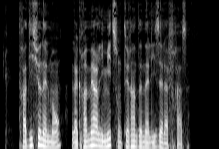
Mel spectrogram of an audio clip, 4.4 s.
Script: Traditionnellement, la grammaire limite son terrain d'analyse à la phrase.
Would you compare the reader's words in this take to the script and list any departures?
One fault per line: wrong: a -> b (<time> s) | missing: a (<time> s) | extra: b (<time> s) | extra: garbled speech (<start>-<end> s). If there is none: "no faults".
no faults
